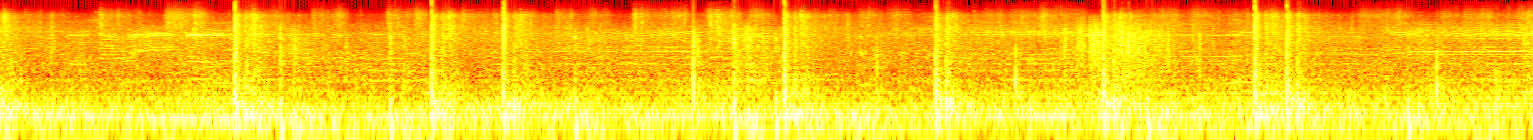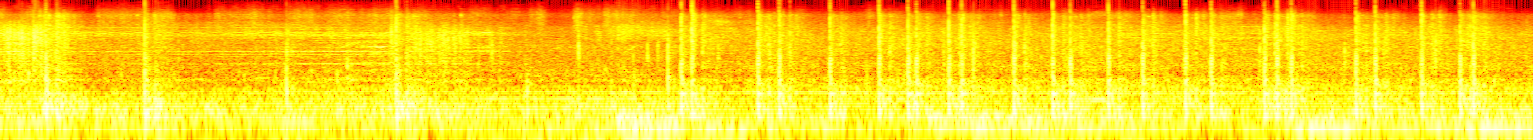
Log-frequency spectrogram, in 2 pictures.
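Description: Aerial fireworks display: a dense run of sharp bangs and crackling over deep booms from bursting shells.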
